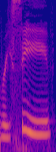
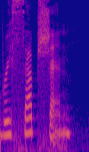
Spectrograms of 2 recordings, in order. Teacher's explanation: reception is a noun also the vowel sound changes the long e sound of receive changes to a short e in reception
